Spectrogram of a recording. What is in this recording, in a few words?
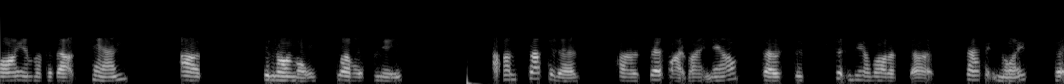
plantronic k100 bluetooth car speaker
